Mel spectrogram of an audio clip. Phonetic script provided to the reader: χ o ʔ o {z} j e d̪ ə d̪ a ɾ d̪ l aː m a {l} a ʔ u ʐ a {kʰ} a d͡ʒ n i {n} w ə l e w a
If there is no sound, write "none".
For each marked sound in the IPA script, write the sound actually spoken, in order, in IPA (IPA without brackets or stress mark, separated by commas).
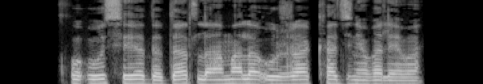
s, l, kʰ, none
